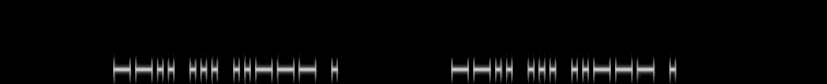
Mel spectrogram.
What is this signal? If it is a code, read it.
Morse code, heard as a keyed tone, about 22 wpm, 700 Hz. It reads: ZS2E ZS2E
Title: DXCC-100 Call Signs - 4 Characters - Repeated 2x - 22wpm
